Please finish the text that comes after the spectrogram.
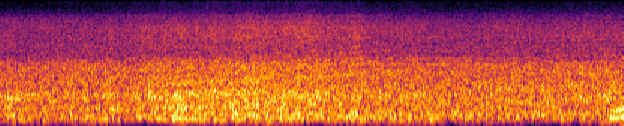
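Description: Steady rush of rough sea waves and surf at Laiya beach, San Juan, Batangas, continuous and fairly loud, with wind buffeting the microphone and no voices.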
